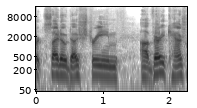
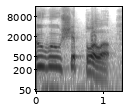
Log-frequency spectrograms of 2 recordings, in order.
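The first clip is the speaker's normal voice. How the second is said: put-on high, cutesy, cooing baby-voice ooh. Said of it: "your hilarious ooh, ooh voice".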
